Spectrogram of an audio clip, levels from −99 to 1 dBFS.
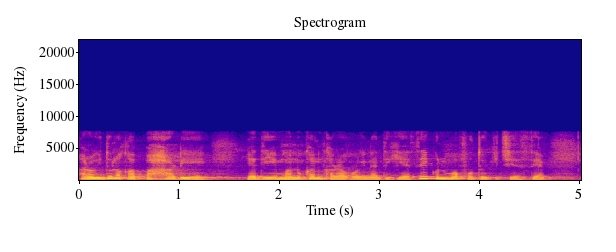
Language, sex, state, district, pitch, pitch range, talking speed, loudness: Nagamese, female, Nagaland, Dimapur, 205 Hz, 195-220 Hz, 200 wpm, -14 LUFS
